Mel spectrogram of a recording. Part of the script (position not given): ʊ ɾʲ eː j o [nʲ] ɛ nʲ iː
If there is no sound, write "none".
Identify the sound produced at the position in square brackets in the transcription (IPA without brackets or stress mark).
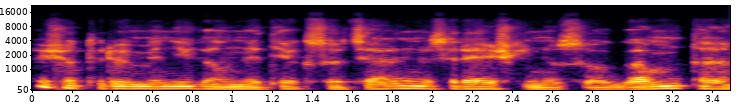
mʲ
